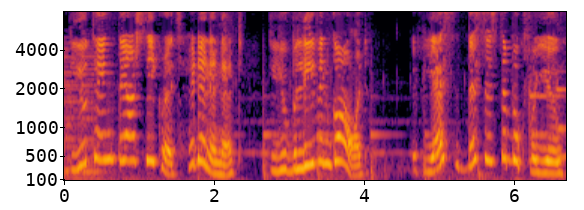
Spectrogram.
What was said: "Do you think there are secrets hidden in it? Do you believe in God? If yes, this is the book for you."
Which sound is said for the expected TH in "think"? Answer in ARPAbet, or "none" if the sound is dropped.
T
